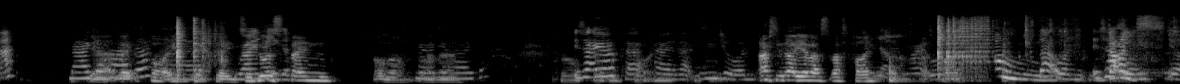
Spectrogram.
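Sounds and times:
speech: 0:00.7 - 0:05.0, 0:05.6 - 0:11.7
dice rolling on a hard table for damage in a game: 0:09.3 - 0:10.8.

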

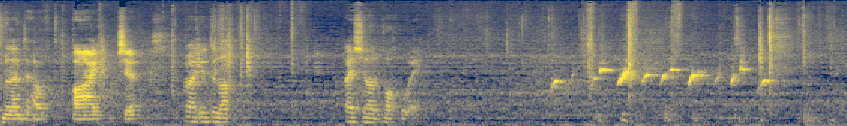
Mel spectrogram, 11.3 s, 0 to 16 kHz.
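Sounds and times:
speech: 0:00.0 - 0:03.3, 0:04.6 - 0:05.7, 0:07.9 - 0:09.0
person whistling through teeth: 0:07.4 - 0:10.5.

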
